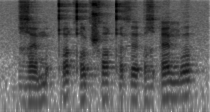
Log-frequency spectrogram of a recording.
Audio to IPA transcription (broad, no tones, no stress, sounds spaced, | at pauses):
ʁ æ m ə ʔ qʼ ʌ qʼ ɒ ʈ͡ʂʰ ɒ qʼ ʌ x ɜ ʔ ə ʁ ʔ æ ŋʷ ʌ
